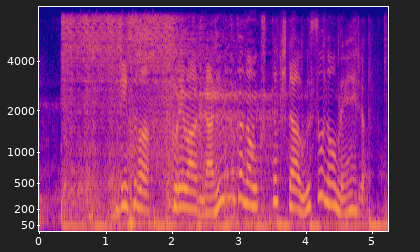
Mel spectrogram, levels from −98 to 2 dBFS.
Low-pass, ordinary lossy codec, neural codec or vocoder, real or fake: 7.2 kHz; Opus, 32 kbps; codec, 16 kHz, 4 kbps, FunCodec, trained on Chinese and English, 50 frames a second; fake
